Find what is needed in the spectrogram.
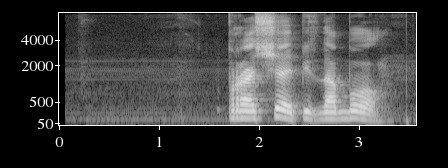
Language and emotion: Russian, angry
